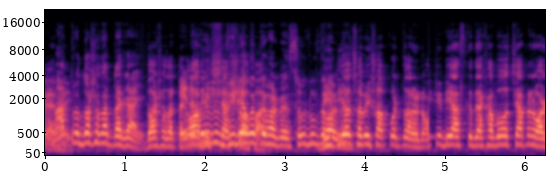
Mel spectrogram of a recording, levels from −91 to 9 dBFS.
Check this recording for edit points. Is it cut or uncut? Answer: cut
